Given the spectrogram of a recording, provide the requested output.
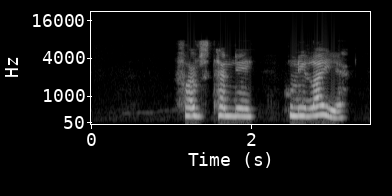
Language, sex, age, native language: Icelandic, female, 8, Icelandic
